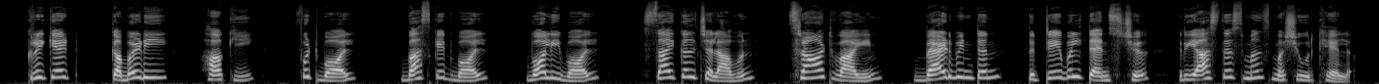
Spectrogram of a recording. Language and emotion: Kashmiri, neutral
